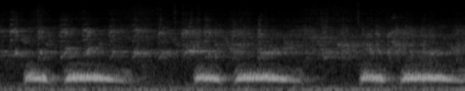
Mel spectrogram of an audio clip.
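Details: Spotted dove coos in the thổ bầu voice, two birds trading calls: each phrase a short soft lead note and a longer bright coo sliding downward, repeated three times at even spacing over quiet background chirps.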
